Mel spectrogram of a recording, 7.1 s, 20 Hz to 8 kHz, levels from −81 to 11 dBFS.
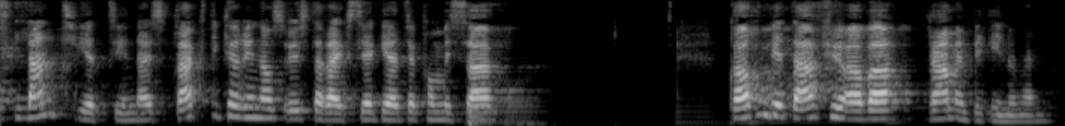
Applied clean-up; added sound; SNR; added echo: neural mask model DeepFilterNet 3.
